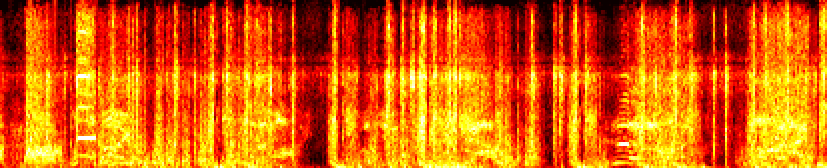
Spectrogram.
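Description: Rapid run of dubbed kung fu film fight sound effects: quick punch and staff-strike impacts one after another, mixed with the fighters' shouts and grunts.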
